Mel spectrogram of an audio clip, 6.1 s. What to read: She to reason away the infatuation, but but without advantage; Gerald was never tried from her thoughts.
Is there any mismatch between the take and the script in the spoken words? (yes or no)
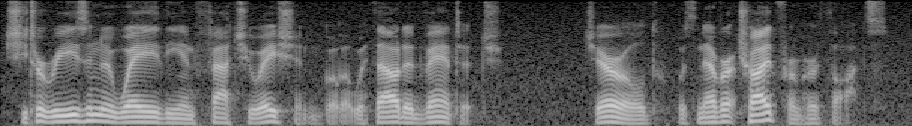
no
